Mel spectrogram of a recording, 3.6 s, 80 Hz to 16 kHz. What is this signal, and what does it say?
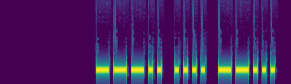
Morse code, heard as a keyed tone, about 22 wpm, 700 Hz. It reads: 8H7
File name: practice / 22wpm / Three Letter-Number Combinations - 22wpm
